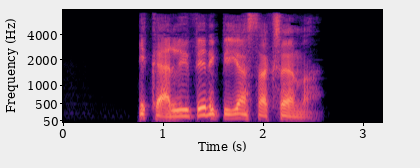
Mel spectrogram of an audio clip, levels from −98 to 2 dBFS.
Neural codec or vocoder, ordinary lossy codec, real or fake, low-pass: codec, 16 kHz, 0.5 kbps, FunCodec, trained on LibriTTS, 25 frames a second; MP3, 48 kbps; fake; 7.2 kHz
